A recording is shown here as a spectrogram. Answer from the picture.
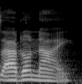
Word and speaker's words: Adonai: second was the tetragrammaton the udhay vav hey which we pronounce as adonai let's look briefly at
